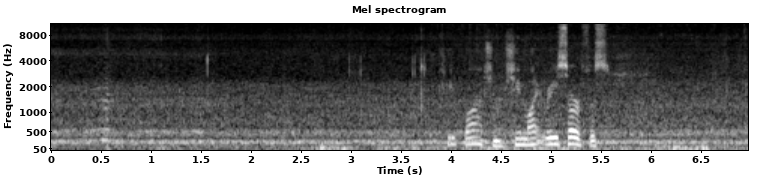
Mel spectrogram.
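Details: Developing honey bee swarm in a garden, early afternoon after a cold, damp spell. A constant low hum for four seconds, then a cluster of loud swooping buzzes as bees fly close, fading back to the drone.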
